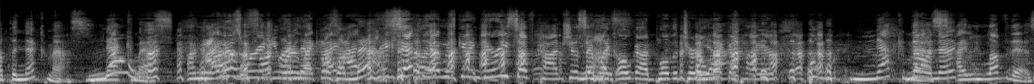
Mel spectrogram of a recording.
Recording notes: Live at Max's Fine Jewelry!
